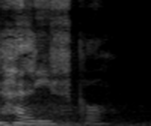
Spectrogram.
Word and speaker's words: Jalisco: They have sent me a clip, which I will play now to indicate to the group the correct pronunciation of the word. – I love to drink Jarritos in Jalisco.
